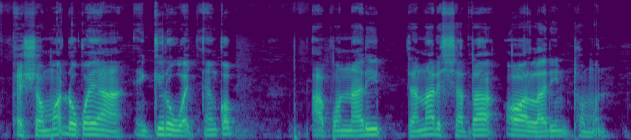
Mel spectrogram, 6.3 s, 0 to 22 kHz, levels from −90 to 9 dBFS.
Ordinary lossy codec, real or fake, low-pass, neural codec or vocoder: none; real; none; none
